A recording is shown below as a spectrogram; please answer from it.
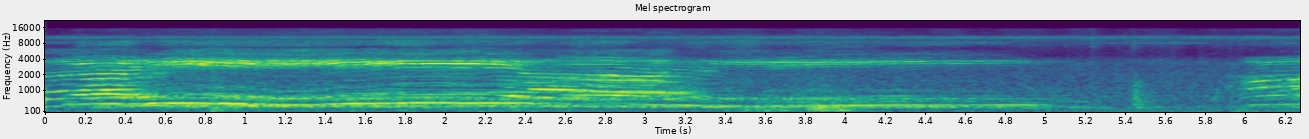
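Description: Children singing a song, with a young girl's voice on a microphone. A loud sung phrase ends about three seconds in, the singing goes on more quietly, and it almost stops near the end.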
